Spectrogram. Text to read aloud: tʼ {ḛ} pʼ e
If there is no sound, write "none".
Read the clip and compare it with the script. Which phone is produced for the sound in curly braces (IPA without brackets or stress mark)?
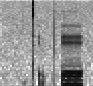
ḛ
